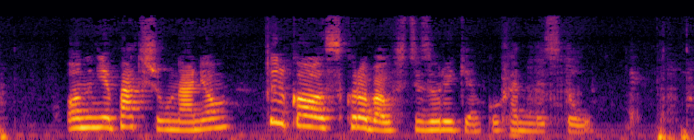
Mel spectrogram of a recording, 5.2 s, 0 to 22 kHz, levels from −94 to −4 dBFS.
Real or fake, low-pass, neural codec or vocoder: real; 14.4 kHz; none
